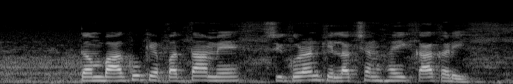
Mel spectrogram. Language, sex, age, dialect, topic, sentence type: Magahi, male, 18-24, Western, agriculture, question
